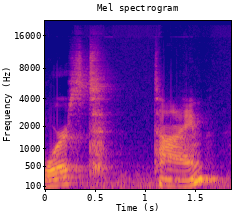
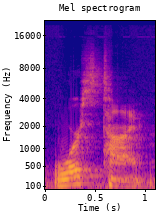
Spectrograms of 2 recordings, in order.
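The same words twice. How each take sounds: First: Both T sounds are released separately. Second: The two T sounds blend into one. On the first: The speaker calls it wrong. "instead of saying worst time" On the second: The speaker calls it right. "these T's kind of blend together"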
